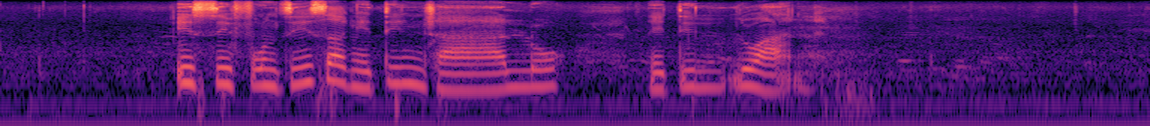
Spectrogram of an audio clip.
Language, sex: Swati, female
